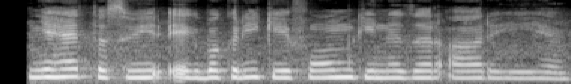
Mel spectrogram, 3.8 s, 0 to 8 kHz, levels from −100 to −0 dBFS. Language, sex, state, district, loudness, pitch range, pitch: Hindi, female, Haryana, Charkhi Dadri, -15 LUFS, 240-255 Hz, 245 Hz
